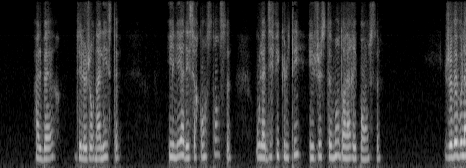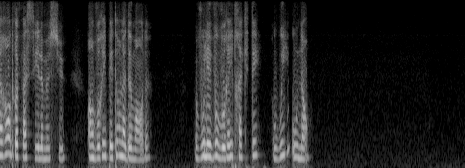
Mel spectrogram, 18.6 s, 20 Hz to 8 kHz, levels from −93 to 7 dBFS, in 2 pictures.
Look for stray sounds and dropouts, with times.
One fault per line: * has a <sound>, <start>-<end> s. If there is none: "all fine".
all fine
